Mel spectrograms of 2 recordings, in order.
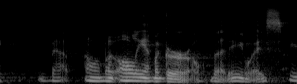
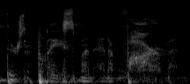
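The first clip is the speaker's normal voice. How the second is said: whisper; 3 semitones lower, 9 dB quieter than usual. Retold or imitated. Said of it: "he whispered when he answered".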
